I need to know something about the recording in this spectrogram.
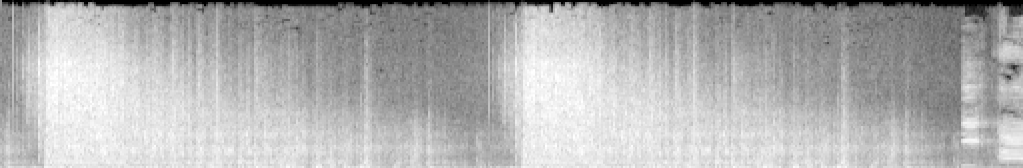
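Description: Two thunderclap sound effects, one right at the start and another about three seconds in. Each is a loud crash that rumbles and fades away.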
